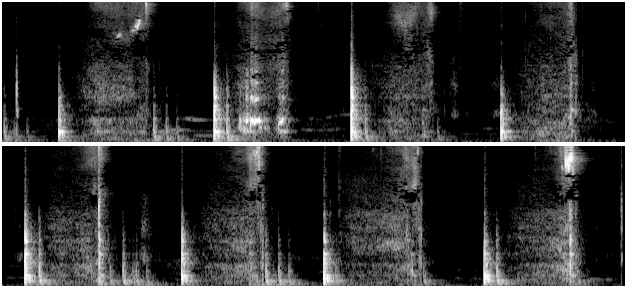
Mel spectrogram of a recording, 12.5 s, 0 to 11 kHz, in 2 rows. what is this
SonicSnaps MB Jari2
mobi, cityrings, belgium, sonicsnaps, soundscape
